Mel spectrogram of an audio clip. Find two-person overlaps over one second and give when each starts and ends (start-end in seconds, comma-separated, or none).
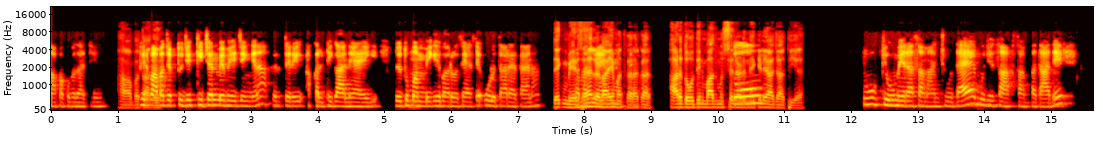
7.5-8.9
